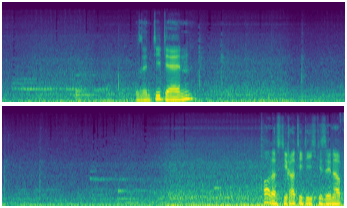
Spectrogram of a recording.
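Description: Footsteps clang on a metal floor.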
